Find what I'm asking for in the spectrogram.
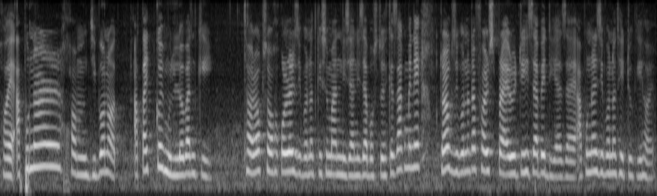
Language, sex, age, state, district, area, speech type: Assamese, female, 18-30, Assam, Nalbari, rural, spontaneous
